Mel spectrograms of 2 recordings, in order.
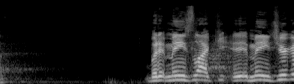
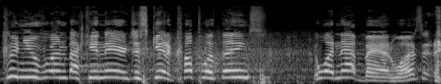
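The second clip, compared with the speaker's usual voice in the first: high, joking whine to the son; mock pleading; 9 semitones higher than usual. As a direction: plead half-seriously for the glove. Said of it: "I said".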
